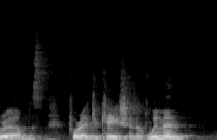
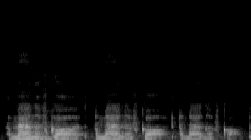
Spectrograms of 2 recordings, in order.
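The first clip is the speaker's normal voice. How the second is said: fading reverent repetition; 9 dB quieter than usual. Retold or imitated. Old man falling at his feet.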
